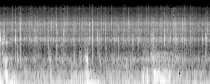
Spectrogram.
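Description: Underwater sound through an action camera's waterproof housing: a steady low rumble of moving water with scattered small clicks and a few dull thumps.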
